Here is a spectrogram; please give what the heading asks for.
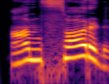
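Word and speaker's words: answered: आंसर्ड। देखिए यहां पे यहां से लेकर यहां तक जो है आंसर है। ए एन एस डब्ल्यू ई आर। यहां पे जो है ना डब्ल्यू साइलेंट रहेगा आंसर और इसमें इडी लगा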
